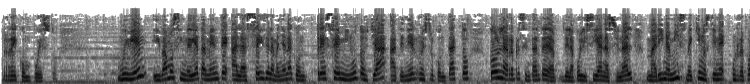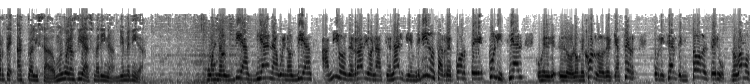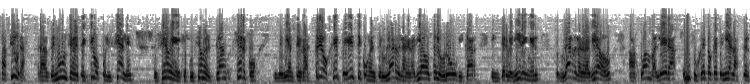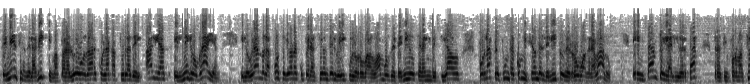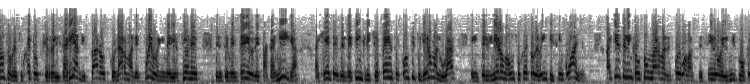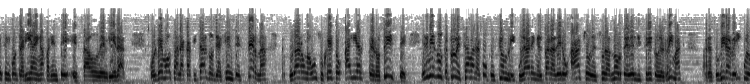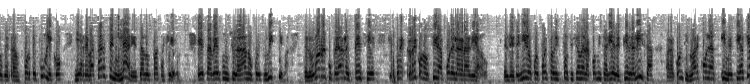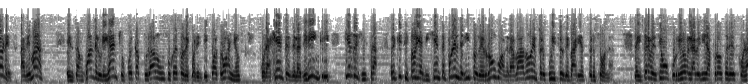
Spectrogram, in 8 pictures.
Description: Reporte policial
